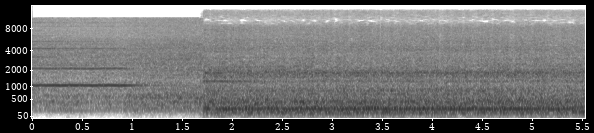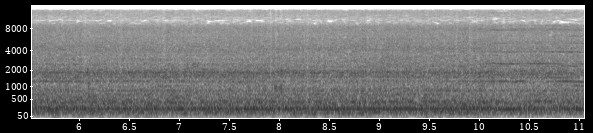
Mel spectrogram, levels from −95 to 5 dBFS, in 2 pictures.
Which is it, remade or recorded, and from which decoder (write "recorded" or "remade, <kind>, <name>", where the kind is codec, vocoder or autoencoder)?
remade, vocoder, BigVGAN v2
